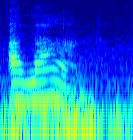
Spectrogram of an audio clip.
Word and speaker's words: Allan: one who came down his name was spelled Allan pronounced Elan he got a lon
